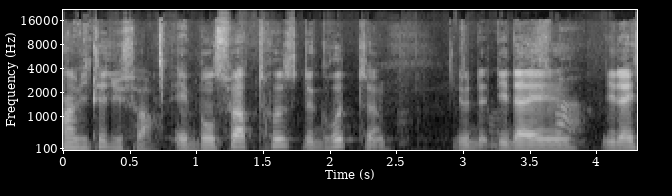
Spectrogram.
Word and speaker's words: Truus de Groot: Et bonsoir Truus de Groot. Did I spell it, say it well? Yeah, How do you say it? Truus de Groot.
